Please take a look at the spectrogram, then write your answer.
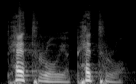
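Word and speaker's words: Πέτρος: 이름이 있죠 베드로 헬로예요 원래 정확한 헬라 발음은 페트로 패트로 그런데 우리는 한국말로 이렇게 베드로를 하죠 헬라어예요 반석이라는 이런 뜻을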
